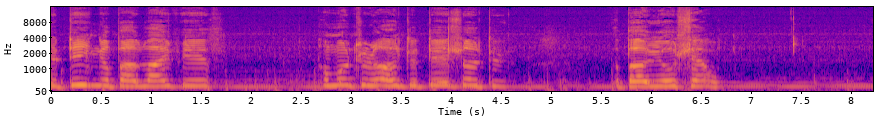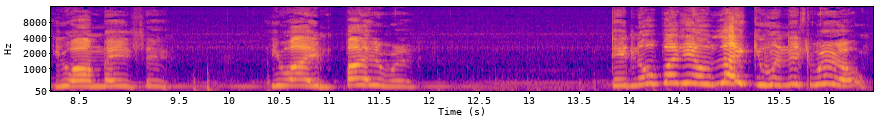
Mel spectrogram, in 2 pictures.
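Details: Man with cerebral palsy speaking with slurred speech that is hard to understand: dysarthria due to cerebral palsy.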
